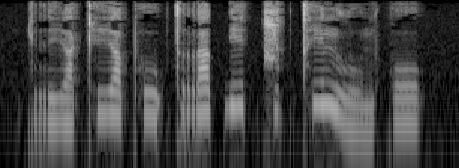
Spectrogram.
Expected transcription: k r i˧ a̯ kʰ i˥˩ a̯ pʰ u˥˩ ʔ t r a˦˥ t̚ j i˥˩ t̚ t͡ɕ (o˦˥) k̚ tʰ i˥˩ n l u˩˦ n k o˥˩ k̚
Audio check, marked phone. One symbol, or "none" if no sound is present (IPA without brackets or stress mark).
o˦˥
